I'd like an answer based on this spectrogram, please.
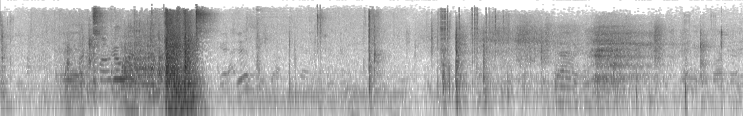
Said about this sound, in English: shut the door.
